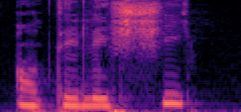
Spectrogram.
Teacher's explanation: Vous remarquez que le CH ne se prononce pas qui, mais che, entéléchie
